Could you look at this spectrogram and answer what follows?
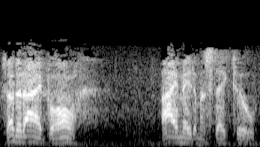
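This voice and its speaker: An American actor playing a steady, terse police captain who also narrates an old-time radio crime drama. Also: male voice, mid-range voice, measured pace, lightly acted. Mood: stern. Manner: terse, matter-of-fact. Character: steady male police captain, weary, plain-spoken narrator. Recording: muffled, noisy old radio recording.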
